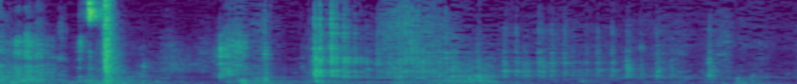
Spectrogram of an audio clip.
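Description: A door clicks and creaks open.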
